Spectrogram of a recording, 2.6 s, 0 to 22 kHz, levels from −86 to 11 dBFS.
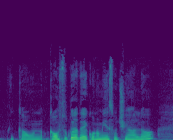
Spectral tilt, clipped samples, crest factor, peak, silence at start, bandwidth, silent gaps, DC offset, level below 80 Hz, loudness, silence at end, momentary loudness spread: -7.5 dB/octave; under 0.1%; 16 dB; -12 dBFS; 0.15 s; 13.5 kHz; none; under 0.1%; -52 dBFS; -28 LUFS; 0.3 s; 10 LU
